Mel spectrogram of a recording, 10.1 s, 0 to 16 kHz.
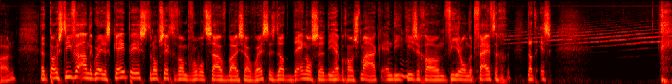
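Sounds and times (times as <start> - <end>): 
speech: 0.0 - 8.7, 9.9 - 10.0
fire alarm steady high electronic tone: 6.0 - 10.0.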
